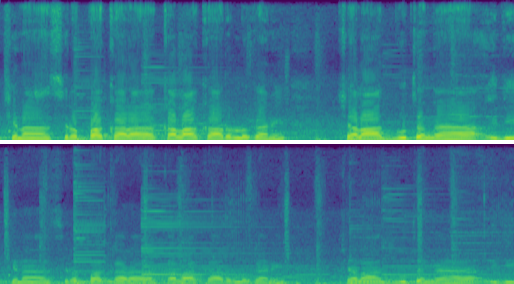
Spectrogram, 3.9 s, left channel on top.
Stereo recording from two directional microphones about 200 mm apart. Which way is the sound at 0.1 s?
15° left (ahead or behind).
